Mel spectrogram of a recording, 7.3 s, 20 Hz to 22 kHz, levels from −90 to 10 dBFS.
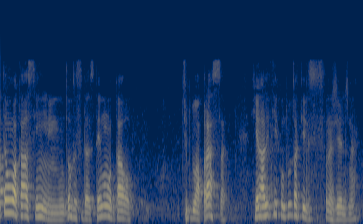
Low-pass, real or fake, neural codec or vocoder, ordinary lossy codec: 7.2 kHz; fake; codec, 24 kHz, 0.9 kbps, WavTokenizer, medium speech release version 2; none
